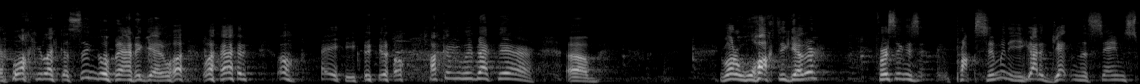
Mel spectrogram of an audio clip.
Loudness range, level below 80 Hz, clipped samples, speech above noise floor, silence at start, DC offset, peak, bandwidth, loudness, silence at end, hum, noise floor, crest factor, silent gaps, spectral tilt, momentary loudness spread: 4 LU; -84 dBFS; under 0.1%; 32 dB; 0 s; under 0.1%; -6 dBFS; 15 kHz; -30 LUFS; 0.05 s; none; -63 dBFS; 24 dB; none; -4.5 dB/octave; 13 LU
